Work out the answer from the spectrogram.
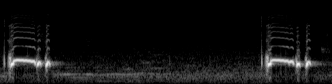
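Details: Zebra dove of local Javanese stock singing actively, used as a lure: two phrases under three seconds apart, a sustained clear note plus two brief notes, with a faint low hum in the gap.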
